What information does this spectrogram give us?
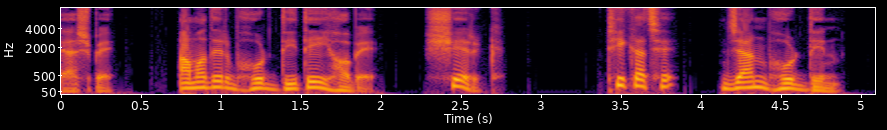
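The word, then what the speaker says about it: شرك: লক্ষ্য করুন আমি শব্দটি কিভাবে উচ্চারণ করছি। মালয়বাসীরা আমার কথা শুনুন। শব্দটির সঠিক উচ্চারণ হলো শিরক। এটি এক সিলেবেল বা এক শব্দাংশের। একে দুই ভাগে ভাগ করবেন না।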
